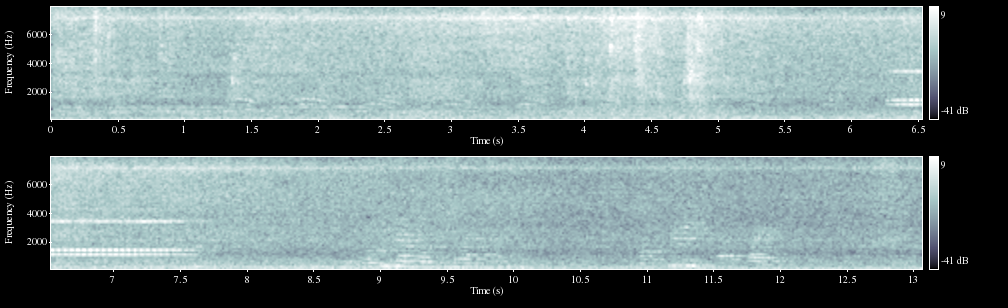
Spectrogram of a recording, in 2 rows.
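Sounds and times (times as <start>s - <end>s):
train station steady noise: 0.0s - 13.0s
electronic bell ringing: 6.2s - 7.8s.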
